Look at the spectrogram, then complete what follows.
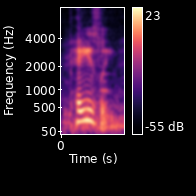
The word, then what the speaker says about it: paisley: Paisley. Use the long A like say and pay. Pays. Use the Z sound like zebra. Paisley.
